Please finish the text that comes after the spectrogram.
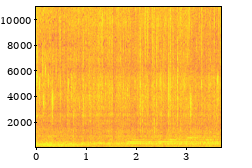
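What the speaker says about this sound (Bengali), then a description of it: "এবার আমি তেল দিয়ে দিয়েছি, তেলটা গরম হয়ে গেছে। এবার আমি পেঁয়াজগুলো দিয়ে দিচ্ছি।" Chopped onions sizzle as they hit hot oil in a pan, a steady crackling fry with faint watery hiss and occasional light clinks, no talking.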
